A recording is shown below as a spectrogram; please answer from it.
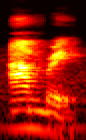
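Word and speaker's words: hambre: tango ambry you see i'm not pronouncing that h because remember that age is silent tango ambry i'm hungry i'm thirsty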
